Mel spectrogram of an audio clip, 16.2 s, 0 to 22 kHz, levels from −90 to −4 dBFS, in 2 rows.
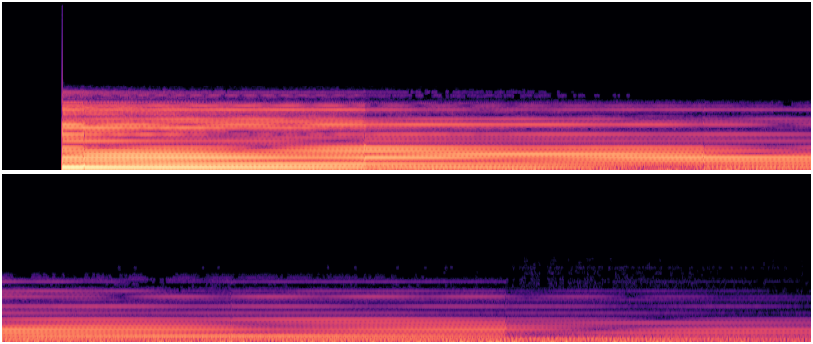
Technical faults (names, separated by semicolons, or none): cut-off start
